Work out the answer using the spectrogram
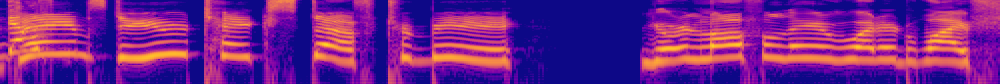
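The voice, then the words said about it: Bad Yoda impression, Kermit-like. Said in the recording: “It is so bad. I used to be really good at Yoda. Now it sounds more like Kermit the Frog when I do it. It's so bad.”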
